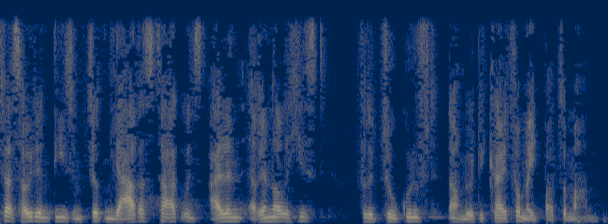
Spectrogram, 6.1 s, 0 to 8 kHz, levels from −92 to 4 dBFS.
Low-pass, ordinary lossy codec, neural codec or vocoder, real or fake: 7.2 kHz; none; none; real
